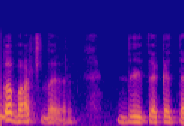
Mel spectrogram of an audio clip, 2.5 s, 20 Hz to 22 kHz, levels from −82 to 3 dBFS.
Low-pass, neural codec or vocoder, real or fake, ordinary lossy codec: 7.2 kHz; none; real; MP3, 32 kbps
